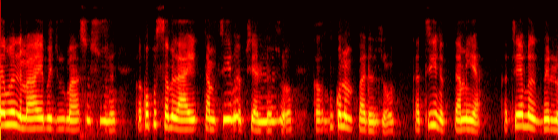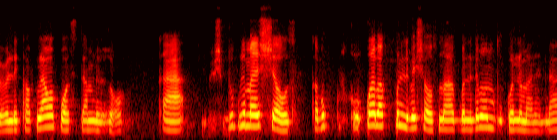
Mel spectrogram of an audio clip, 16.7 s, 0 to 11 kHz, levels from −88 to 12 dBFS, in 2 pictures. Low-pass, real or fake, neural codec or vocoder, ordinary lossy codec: 7.2 kHz; fake; codec, 16 kHz, 4 kbps, FunCodec, trained on Chinese and English, 50 frames a second; Opus, 24 kbps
